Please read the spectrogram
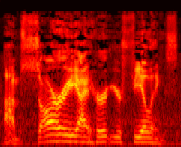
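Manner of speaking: slow, low soothing sorry; gentle apology. Acted. Skipper apologizes to sensitive deckhand.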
